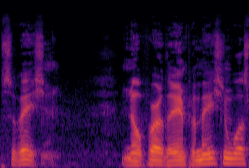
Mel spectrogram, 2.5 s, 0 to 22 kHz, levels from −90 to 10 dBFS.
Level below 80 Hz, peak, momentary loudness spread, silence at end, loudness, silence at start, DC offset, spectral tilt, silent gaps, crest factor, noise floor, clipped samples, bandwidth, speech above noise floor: -58 dBFS; -12 dBFS; 14 LU; 0 s; -30 LUFS; 0 s; under 0.1%; -5.5 dB/octave; none; 18 dB; -60 dBFS; under 0.1%; 15 kHz; 31 dB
